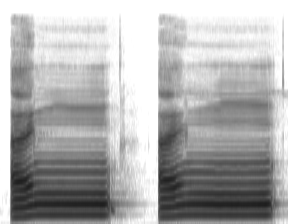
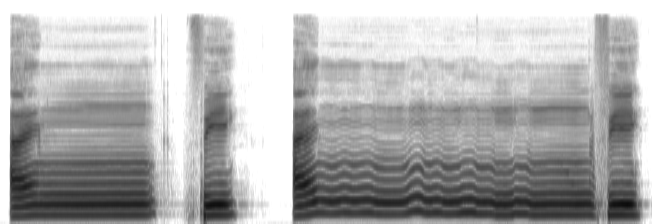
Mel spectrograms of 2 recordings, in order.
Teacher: নুন সাকিনের পরে ইকফার 15 হরফের এক হরফ ফা আসছে, তাই এখানে ইকফা অর্থাৎ নাকের ভিতরে লুকিয়ে গুন্না হয়েছে।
